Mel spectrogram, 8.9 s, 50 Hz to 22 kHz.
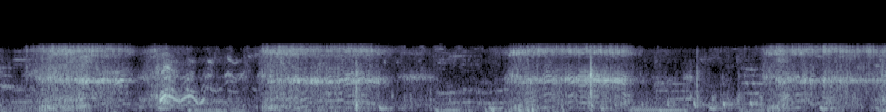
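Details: Repeated rough, rattling, heavy snores about every 2.5 seconds, roughly 24 a minute, from a man asleep clutching his phone, with music and voices in the background; snoring.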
